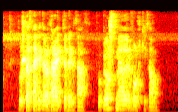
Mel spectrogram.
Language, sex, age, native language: Icelandic, male, 50-59, Icelandic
